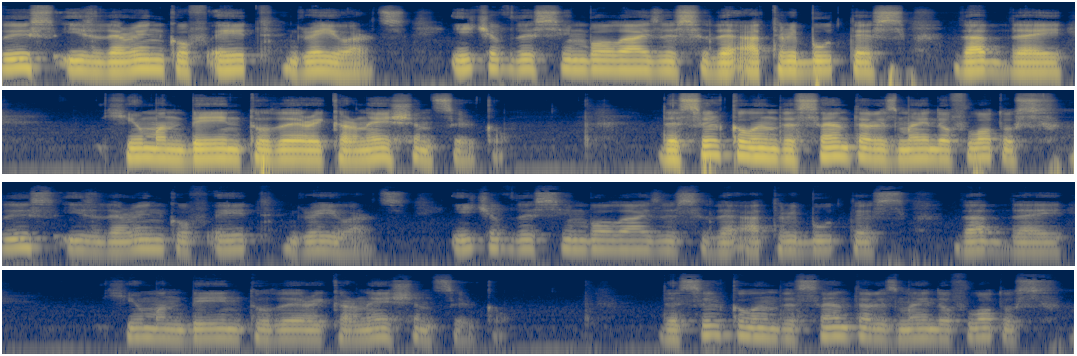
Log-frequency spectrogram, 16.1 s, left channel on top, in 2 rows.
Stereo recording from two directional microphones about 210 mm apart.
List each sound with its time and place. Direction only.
0.0 s speech: 45° left (ahead or behind)
13.0 s speech: 45° left (ahead or behind)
